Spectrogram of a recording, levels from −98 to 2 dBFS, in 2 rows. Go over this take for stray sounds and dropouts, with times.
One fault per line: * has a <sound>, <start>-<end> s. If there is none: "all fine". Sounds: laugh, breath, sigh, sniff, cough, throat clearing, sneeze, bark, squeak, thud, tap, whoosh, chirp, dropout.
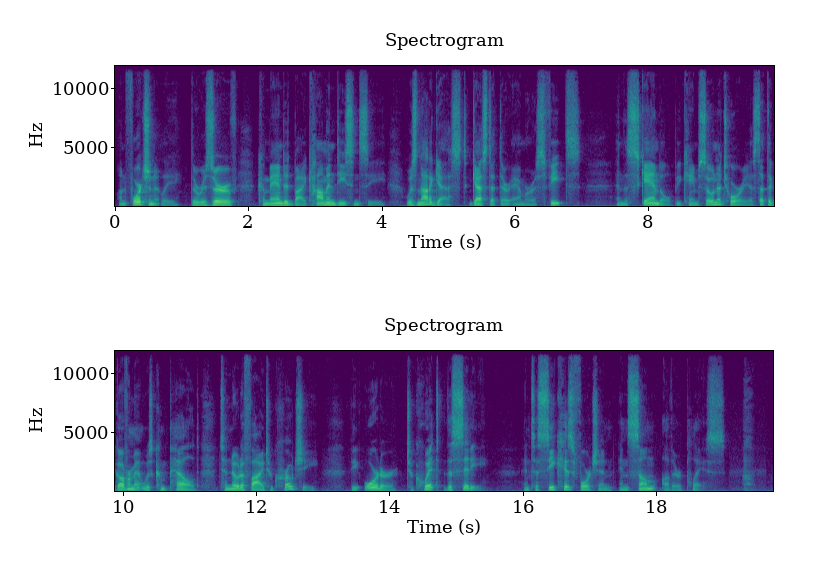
* has a breath, 19.3-19.5 s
